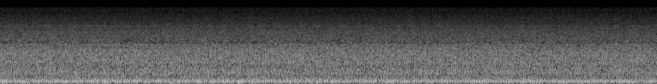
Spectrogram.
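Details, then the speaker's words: Chevrolet Trailblazer 4.2L at idle with fans running: rough, uneven idle with one cylinder dropping out; check engine light confirmed misfire from failed cylinder 6 ignition coil, replaced. "And sure enough, it is a ignition coil. It's got a misfire. Of course, it's the cylinder number 6."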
